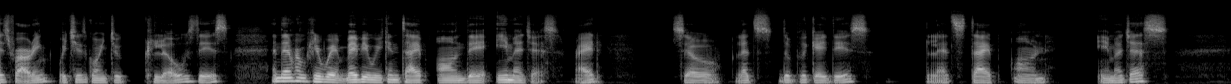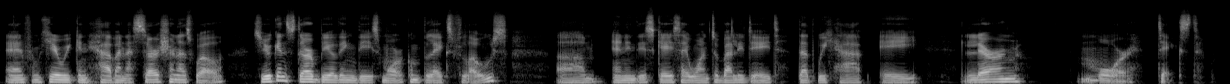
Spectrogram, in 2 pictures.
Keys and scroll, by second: 5.8-14.7 typing, 16.5-16.8 typing, 18.1-20.2 typing, 21.2-23.7 typing.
